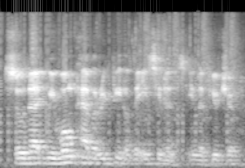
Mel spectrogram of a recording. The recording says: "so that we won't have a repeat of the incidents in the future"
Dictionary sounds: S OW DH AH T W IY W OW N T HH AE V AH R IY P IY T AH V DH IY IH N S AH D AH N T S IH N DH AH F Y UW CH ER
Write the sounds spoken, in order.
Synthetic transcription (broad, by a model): S OW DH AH T W IY W OW N T HH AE V AH R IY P IY T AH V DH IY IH N S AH D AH N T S IH N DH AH F Y UW CH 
